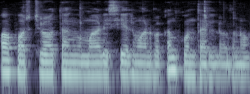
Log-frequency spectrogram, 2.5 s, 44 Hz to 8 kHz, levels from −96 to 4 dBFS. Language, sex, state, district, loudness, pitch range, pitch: Kannada, male, Karnataka, Dharwad, -24 LUFS, 120-130 Hz, 125 Hz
